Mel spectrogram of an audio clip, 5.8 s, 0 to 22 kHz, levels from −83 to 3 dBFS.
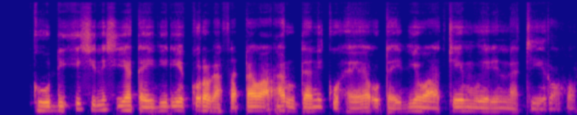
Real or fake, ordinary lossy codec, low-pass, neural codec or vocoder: fake; none; none; codec, 44.1 kHz, 2.6 kbps, SNAC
